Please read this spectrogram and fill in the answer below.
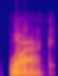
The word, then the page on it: lack: American English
